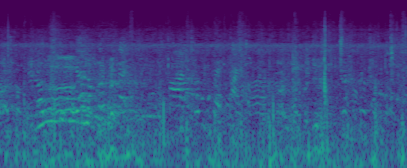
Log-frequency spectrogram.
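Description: Many footsteps patter on pavement as a crowd of runners jogs past.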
